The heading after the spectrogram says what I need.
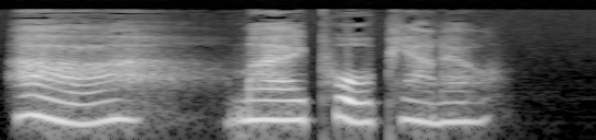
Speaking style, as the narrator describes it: said Emma, she would say sadly

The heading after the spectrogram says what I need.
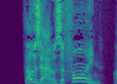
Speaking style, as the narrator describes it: I said happily

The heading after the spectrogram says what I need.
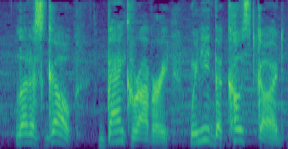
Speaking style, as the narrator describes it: Frank said, gasping

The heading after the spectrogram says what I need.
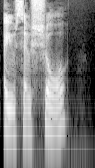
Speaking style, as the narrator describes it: said Hugh roughly

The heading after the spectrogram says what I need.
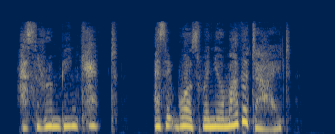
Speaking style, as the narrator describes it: asked eagerly

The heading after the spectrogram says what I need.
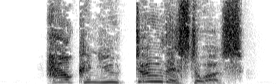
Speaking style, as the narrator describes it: yelled

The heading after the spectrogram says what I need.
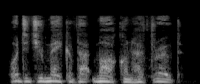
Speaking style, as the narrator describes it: I asked the professor in a whisper

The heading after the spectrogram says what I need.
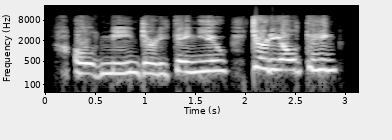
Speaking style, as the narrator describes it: screamed

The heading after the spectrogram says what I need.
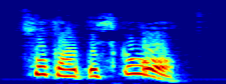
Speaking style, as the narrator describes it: gasped

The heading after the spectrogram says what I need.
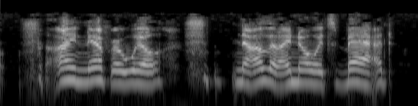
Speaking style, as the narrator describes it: asseverated Davy between sobs

